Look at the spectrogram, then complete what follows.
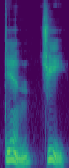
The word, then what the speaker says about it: dingy: These two words have the regular n sound, n, plus the j, like juice. Together, stingy. Together, stingy. Or dingy.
